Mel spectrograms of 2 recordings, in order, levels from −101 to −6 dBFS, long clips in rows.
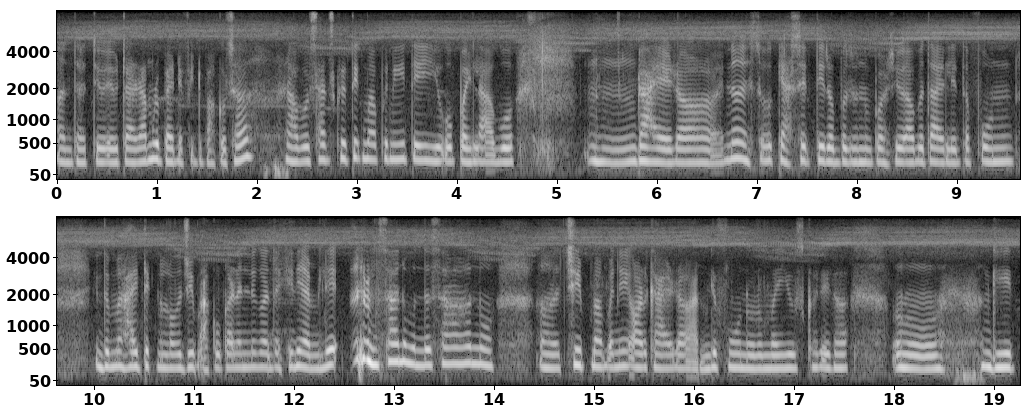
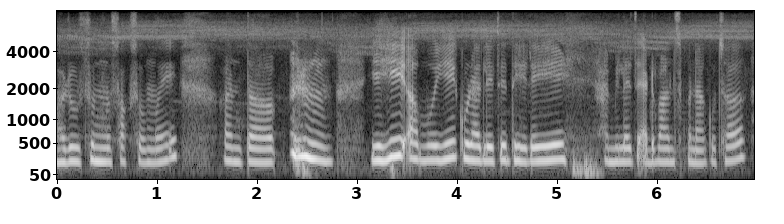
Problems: none marked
